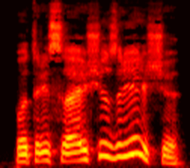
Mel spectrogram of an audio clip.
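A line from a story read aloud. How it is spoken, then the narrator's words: Grumbled. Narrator (Russian): пробурчал Костас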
